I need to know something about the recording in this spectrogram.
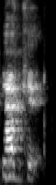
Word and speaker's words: Bucket: Up Appearances bucket bouquet she used to say bouquet everyone used to pronounce the name bucket that was [ __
